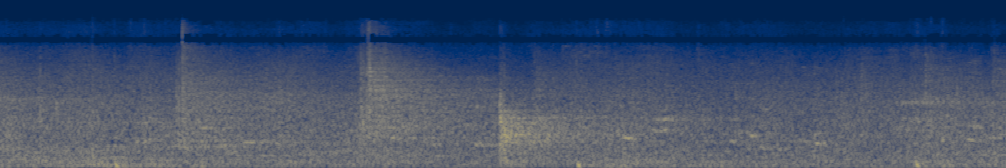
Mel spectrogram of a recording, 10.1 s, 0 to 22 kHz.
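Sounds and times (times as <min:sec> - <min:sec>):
rink background noise: 0:00.0 - 0:10.0
hockey stick striking puck: 0:01.8 - 0:02.3, 0:03.6 - 0:04.3.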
